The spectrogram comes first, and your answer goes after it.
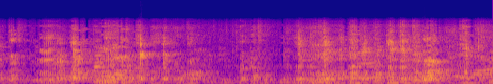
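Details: Farm pigs during breeding, a big boar mounting a sow; rapid, choppy grunting in quick irregular pulses, harsh and broadband, with possible voices mixed in.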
